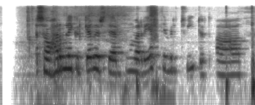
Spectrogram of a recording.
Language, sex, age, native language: Icelandic, female, 12, Icelandic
